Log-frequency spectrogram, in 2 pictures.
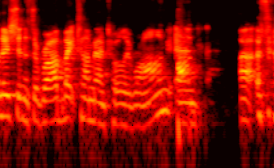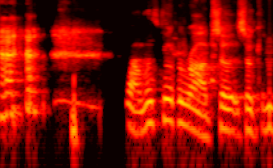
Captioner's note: chuckles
